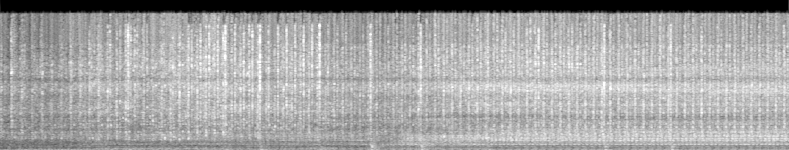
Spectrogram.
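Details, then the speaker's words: Ford F-series highboy truck with a freshly fitted engine and gearbox, replacing the old engine that threw rings and leaked oil: quick start to check an earlier noise is gone; steady, slightly rough idle with no heavy knock; not yet tuned. "just turn the engine quickly for me again i want to hear that noise is gone"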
